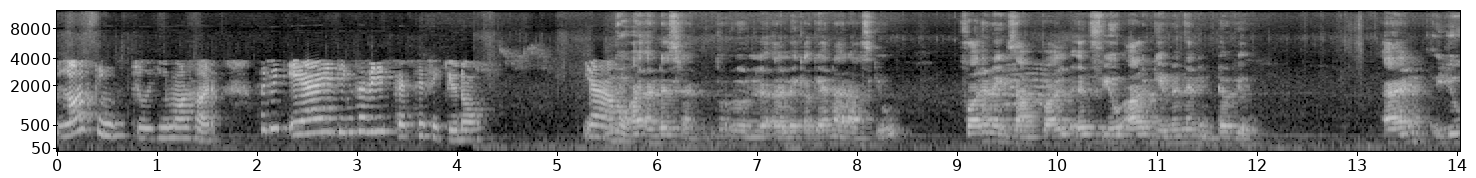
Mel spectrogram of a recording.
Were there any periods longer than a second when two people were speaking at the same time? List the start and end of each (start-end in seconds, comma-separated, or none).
none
